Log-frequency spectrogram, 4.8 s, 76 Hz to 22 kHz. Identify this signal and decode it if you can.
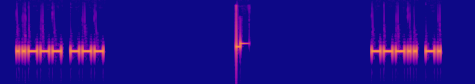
Morse code, heard as a keyed tone, about 39 wpm, 700 Hz. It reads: 2O 8N
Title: Single-Letter Single-Number 40wpm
